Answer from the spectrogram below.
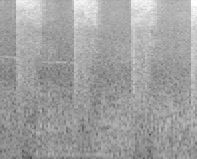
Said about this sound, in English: I take this canola oil and I like to just spray down the grates.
